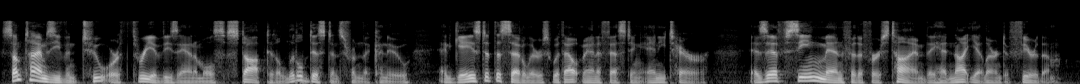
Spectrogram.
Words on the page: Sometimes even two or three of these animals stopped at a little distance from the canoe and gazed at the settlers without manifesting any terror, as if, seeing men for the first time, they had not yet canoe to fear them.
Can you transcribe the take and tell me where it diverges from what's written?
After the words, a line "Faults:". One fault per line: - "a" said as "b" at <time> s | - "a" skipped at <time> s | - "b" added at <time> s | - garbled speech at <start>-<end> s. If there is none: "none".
Sometimes even two or three of these animals stopped at a little distance from the canoe and gazed at the settlers without manifesting any terror, as if, seeing men for the first time, they had not yet learned to fear them.
Faults:
- "canoe" said as "learned" at 9.8 s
